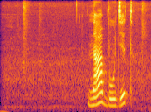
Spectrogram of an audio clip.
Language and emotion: Russian, neutral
